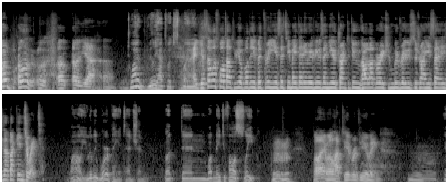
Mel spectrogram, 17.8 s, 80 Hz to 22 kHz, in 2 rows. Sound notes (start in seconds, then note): 3.7 speaks rapidly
